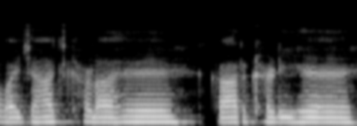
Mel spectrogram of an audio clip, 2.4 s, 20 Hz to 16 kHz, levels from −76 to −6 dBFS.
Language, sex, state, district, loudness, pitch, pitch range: Hindi, male, Uttar Pradesh, Gorakhpur, -20 LUFS, 155 Hz, 150-160 Hz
